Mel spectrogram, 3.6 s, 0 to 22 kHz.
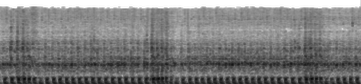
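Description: A KTM/Husqvarna 501 four-stroke motorcycle engine creeping along in second gear, a loud, steady low thumping putter at low revs, close up and running continuously.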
